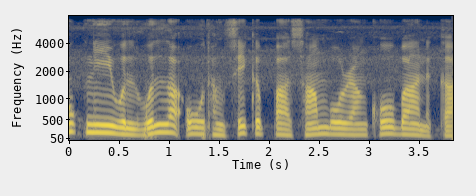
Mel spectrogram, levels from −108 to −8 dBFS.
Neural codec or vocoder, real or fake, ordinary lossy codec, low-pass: none; real; none; 7.2 kHz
